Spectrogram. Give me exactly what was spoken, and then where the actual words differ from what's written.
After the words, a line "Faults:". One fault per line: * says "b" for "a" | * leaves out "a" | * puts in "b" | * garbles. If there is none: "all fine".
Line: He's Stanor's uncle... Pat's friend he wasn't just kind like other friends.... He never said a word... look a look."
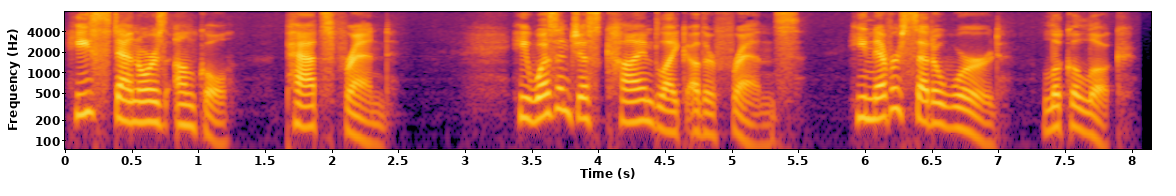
He's Stanor's uncle... Pat's friend he wasn't just kind like other friends.... He never said a word... look a look."
Faults:
all fine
